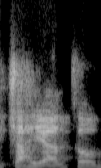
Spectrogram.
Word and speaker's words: Tjahjanto: It's actually Tjahjanto, but like I know like it's always get people tongue tied. So Tjahjanto sounds pretty fucking cool. What's actually funny is that's pretty much how I've pronounced it.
